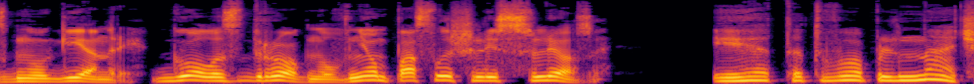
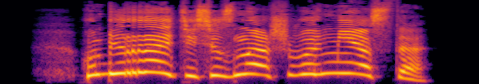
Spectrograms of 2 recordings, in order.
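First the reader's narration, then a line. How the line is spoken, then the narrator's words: Shouted. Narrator (Russian): крикнула Беверли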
